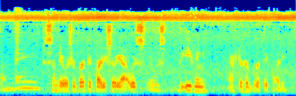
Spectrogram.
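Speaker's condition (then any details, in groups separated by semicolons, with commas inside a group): No condition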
